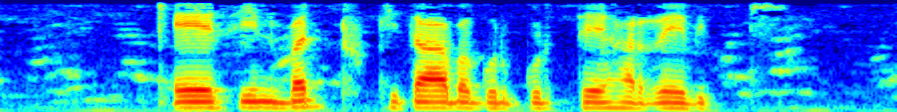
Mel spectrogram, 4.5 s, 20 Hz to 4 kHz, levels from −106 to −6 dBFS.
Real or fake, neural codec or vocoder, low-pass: real; none; 3.6 kHz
